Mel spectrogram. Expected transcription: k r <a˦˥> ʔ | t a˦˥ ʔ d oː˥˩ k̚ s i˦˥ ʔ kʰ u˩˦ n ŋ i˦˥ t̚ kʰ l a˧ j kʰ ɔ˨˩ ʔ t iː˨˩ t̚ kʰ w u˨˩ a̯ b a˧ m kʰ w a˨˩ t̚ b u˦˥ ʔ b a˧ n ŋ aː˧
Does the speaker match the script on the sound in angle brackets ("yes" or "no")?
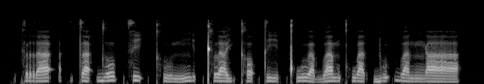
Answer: yes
